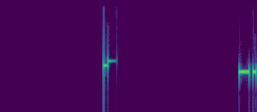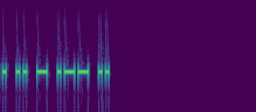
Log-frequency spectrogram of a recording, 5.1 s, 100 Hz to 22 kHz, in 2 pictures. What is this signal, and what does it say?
Morse code, heard as a keyed tone, about 36 wpm, 700 Hz. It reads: DITWI
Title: Five Challenging Letter-Number Combinations 35wpm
